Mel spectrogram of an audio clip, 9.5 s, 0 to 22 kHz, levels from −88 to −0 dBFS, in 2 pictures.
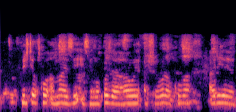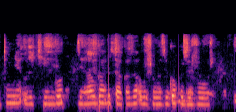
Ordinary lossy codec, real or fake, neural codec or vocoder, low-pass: AAC, 48 kbps; real; none; 7.2 kHz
